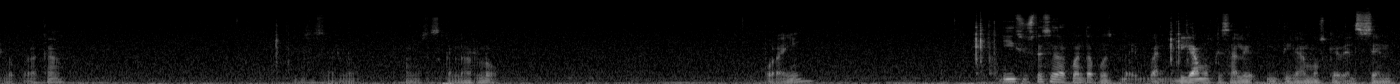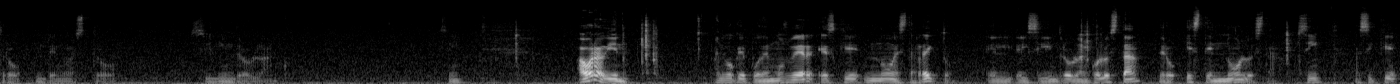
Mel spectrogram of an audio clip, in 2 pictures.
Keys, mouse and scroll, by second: 0.3-2.4 drag, 2.6 s, 7.2 click, 8.2-9.6 drag, 9.9 alt+Tab, 11.9 alt+Tab, 13.5-18.5 drag, 18.7-19.2 scroll up 3, 19.2-20.3 shift+middle drag, 20.6 alt+shift+Tab, 25.0 alt+Tab, 26.4 right click, 26.8 Tab.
